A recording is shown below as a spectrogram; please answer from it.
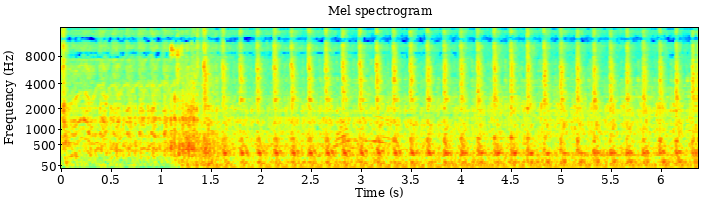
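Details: Renault tractor-unit diesel starting and idling with a loud, sharp, regular knock about three per second over the clatter; owner suspects a faulty injector.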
